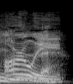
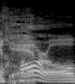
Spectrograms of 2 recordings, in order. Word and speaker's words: Harle: her her name is I always want to say harl but I got corrected last time it's Harley it's harl I say Al but we can the game doesn't tell you how to pronounce it so honestly all answers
